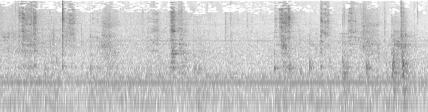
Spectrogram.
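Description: A spatula stirs and scrapes chicken pieces in a pan in irregular strokes, about once a second, as they dry-roast in ghee with a light sizzle. A steady hum runs underneath.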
